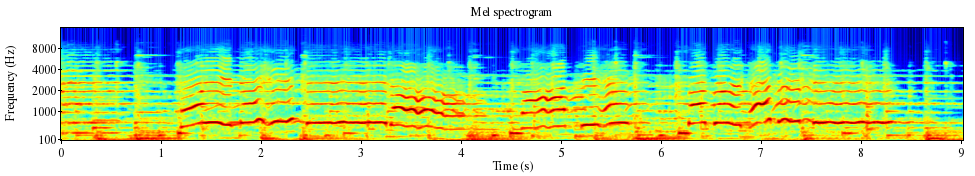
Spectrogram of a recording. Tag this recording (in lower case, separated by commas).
song, music of bollywood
